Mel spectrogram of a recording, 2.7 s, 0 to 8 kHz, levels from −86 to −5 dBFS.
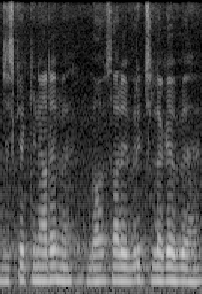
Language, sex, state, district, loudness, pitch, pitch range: Hindi, male, Bihar, Kishanganj, -28 LUFS, 145 Hz, 140-145 Hz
